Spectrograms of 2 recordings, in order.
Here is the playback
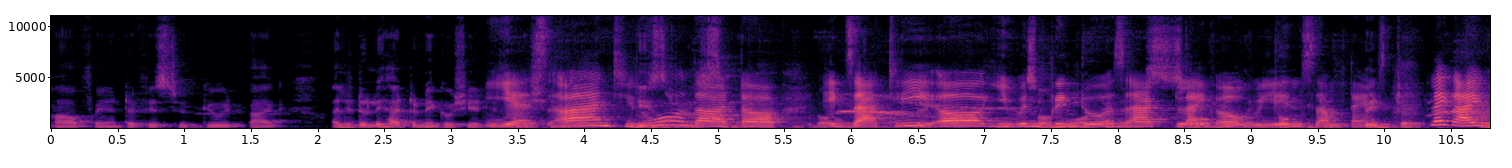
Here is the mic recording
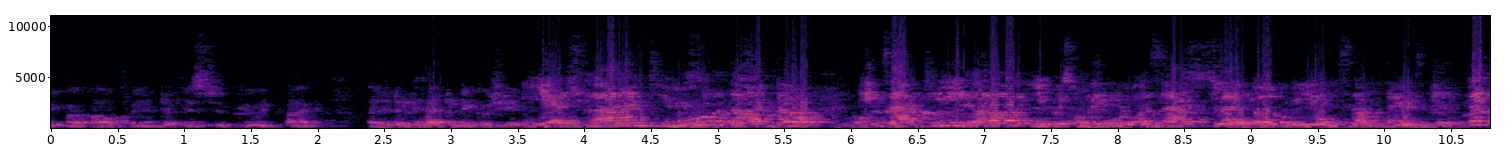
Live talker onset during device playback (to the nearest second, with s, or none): none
